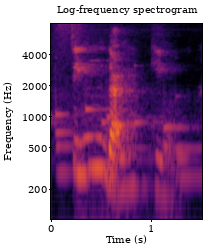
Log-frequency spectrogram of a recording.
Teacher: Hanya bunyi eng yang terdengar tanpa geh di akhir.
